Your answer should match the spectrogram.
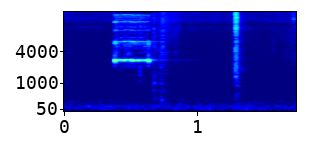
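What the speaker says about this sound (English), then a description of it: "press and hold this until it beeps" A single high-pitched electronic beep from a UPS powering off, lasting about a quarter second, followed by a faint relay click, in an otherwise quiet room.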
